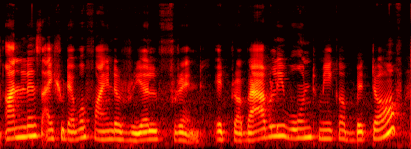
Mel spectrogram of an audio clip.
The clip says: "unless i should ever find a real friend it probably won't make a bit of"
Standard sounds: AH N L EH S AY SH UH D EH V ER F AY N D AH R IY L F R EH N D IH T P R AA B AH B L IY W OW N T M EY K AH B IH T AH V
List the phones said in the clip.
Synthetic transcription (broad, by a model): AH N L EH S AY SH UH D EH V ER F AY N D AH R IY L F R EH N D IH T P R AA B AH B L IY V OW N T M EY K AH B IH T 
